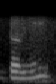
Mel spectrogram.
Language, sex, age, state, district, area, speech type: Telugu, female, 45-60, Andhra Pradesh, Vizianagaram, rural, conversation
